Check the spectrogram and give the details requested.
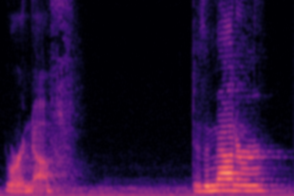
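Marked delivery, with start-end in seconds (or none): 0.1-0.7 soft, almost whispered reassurance; tender self-talk. Shown as a demonstration. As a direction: breathe it to yourself kindly. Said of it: "I need to be told from myself".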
